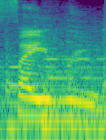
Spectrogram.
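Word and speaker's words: Faerûn: Sorry, Faerun. Faerun is the correct way. Faerun. Yeah, that's how they pronounce it in the D&D movie, so I'm just gonna...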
